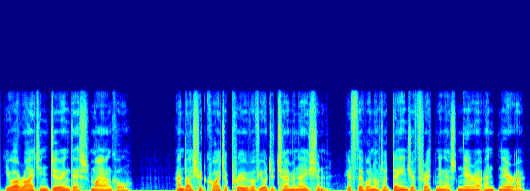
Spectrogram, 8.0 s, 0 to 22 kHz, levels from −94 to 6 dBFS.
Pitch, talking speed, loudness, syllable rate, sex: 105 Hz, 205 wpm, -17 LUFS, 6.2 syllables/s, male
